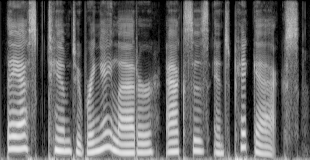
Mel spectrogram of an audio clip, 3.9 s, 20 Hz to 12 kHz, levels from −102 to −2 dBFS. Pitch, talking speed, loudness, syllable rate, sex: 215 Hz, 155 wpm, -18 LUFS, 4.3 syllables/s, female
